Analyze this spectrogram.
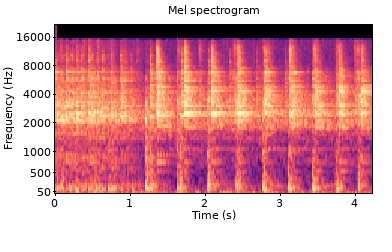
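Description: Dragon dance drum and cymbals playing: a dense, fast roll for about the first second, then steady strokes about three a second, each cymbal crash ringing on.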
